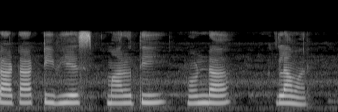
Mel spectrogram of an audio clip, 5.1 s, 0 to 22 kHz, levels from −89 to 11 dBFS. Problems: constant background noise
